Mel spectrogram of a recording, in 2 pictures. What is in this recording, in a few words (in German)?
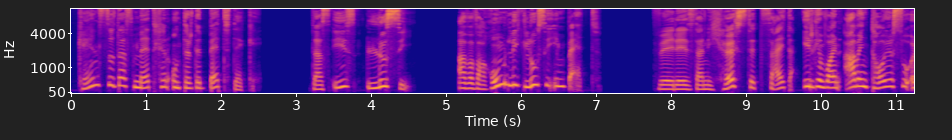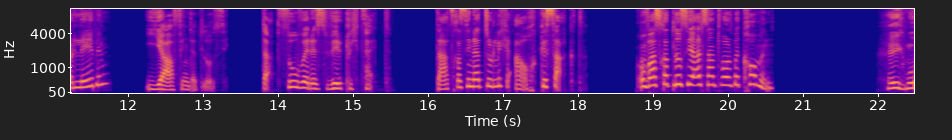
deutsch kindergeschichte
